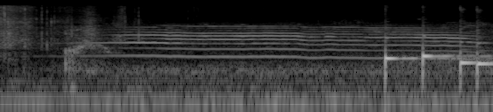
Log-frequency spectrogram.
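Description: A cat meowing: one long, high call that falls gently in pitch.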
